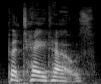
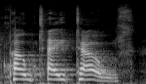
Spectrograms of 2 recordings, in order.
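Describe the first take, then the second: First: Said in the usual way. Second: "Potatoes" drawn out with a full "oh" in the first syllable; enunciated syllables. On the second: Real, not acted. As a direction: say "Potatoes" slowly as po-tay-toes. Repeats word with full syllables.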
